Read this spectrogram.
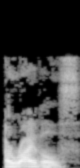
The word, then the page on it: arrivals: British English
